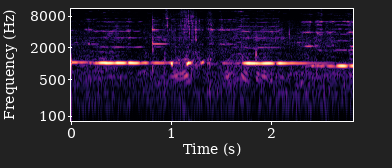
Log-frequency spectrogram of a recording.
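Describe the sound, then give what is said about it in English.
Water-filled goblets played as an instrument, tuned with a turkey baster by removing or adding water, give a steady, pure ringing tone that holds one high pitch throughout, with soft clinks and a voice talking underneath; tourists watch. “To tune his musical vessels, he uses a turkey baster, removing water to raise the pitch, squirting in water to lower the sound.”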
